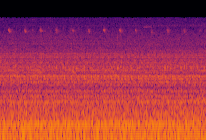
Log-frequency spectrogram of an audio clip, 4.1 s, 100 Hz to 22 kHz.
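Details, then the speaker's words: 1999 Ford F250 5.4L V8, after an EGR valve fix for surging/rough idle, still in open loop: low, steady idle with no surging or stumbling and a faint light tick; RPM is following desired RPM; normal idle. "idling real nice and smooth I like it"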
